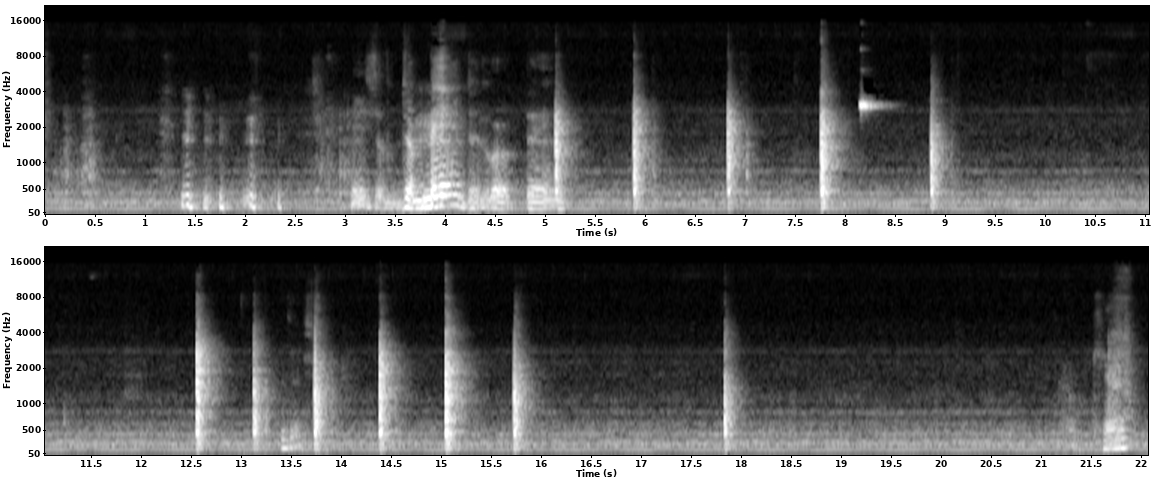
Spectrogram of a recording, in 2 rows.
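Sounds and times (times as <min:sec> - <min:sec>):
knife chopping on cutting board: 0:05.9 - 0:06.2, 0:06.8 - 0:07.1, 0:07.8 - 0:08.0, 0:12.6 - 0:16.0.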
